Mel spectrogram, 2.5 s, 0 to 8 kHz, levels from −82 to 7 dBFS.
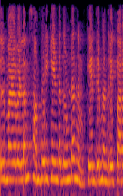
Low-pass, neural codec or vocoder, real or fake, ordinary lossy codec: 7.2 kHz; none; real; AAC, 48 kbps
